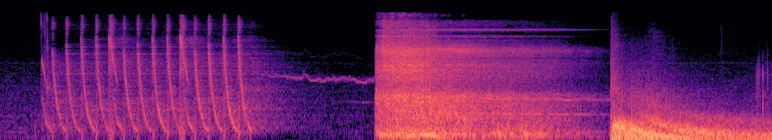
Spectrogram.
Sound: laser beam noises; explosions

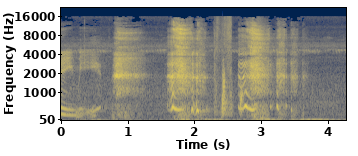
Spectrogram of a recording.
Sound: Kendall sobs

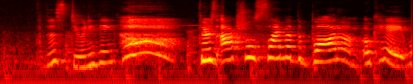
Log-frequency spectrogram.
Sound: gasp

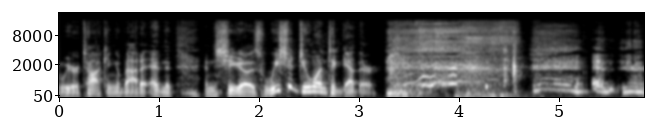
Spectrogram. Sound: laughs

